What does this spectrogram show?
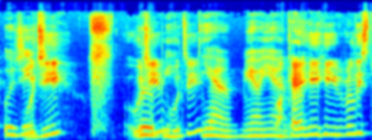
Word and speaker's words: Woozi: Lil Uzi Vert. Yeah, you got it. WOOZI.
